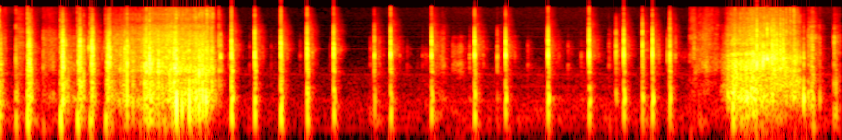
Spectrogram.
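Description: A hollow cardboard Smarties candy tube with a blue plastic cap is held upright, then horizontal, and tapped with the fingertips. It gives dozens of short, dry, bright taps at an irregular pace, each dying away almost at once. Two stretches of steady, hissy crinkling noise run under the taps at the start and near the end.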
